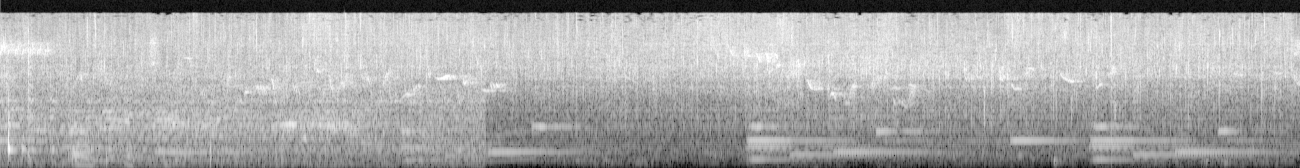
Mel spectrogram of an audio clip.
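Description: Sliced vegetables sizzling in a pot as a wooden spatula stirs them. About five seconds in, the low rumble cuts off and soft background music of slow held notes plays over a high hiss, with birds chirping.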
